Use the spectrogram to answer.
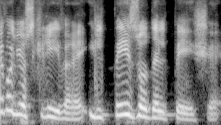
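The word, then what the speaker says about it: pès: Se voglio scrivere il peso del pesce e il peso del pes, devo scrivere PES per dire il peso. PES, la E con l'accento grave, che vuol dire la E aperta, è 2S.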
